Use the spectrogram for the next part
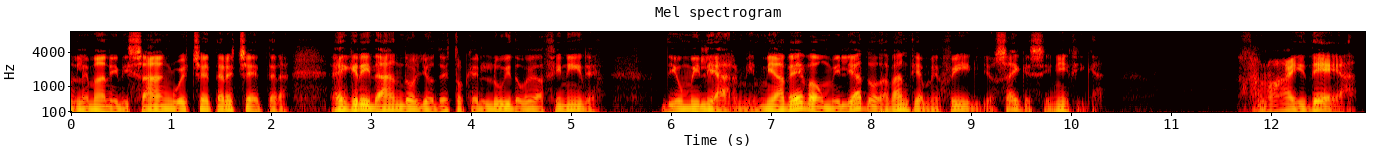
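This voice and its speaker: A middle-aged man hosts a show, reading listener messages and sharing personal stories in an emotional, rambling, intimate confessional monologue addressed directly to listeners. His voice is on the low side, with clean studio sound and no echo.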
